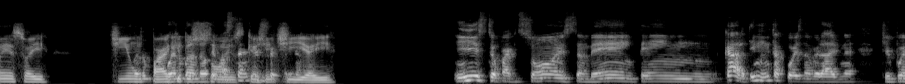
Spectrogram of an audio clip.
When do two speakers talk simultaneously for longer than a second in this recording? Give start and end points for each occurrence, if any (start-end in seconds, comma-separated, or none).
1.3-3.1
